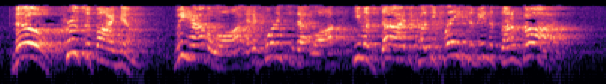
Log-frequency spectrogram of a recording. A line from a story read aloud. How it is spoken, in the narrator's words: the chief priests and officials shouted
